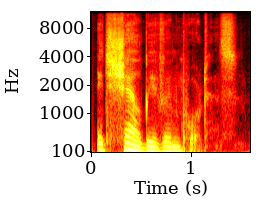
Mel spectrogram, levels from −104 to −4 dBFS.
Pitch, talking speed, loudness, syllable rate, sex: 110 Hz, 190 wpm, -15 LUFS, 5.8 syllables/s, male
